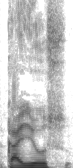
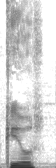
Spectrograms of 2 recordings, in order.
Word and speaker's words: Kyuss: Así titula el programa de este sábado, en clara referencia al entorno en el que se crió la banda californiana Cayuse, pronuncia en inglés, aquí decimos Cuse.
